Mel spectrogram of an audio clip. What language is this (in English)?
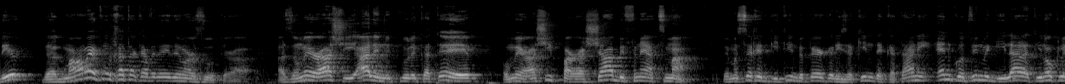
Hebrew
